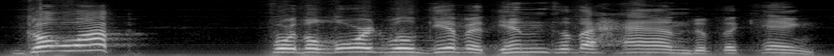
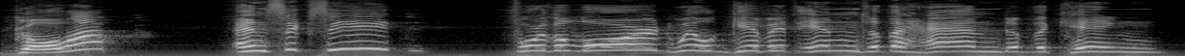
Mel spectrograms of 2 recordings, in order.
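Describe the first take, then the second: First: Emphatic call easing into measured pronouncement; prophets in unison. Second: High, put-on mocking sing-out; exaggerated false enthusiasm, pitched way up; dripping sarcasm. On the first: Acted. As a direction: proclaim it firmly as a crowd's answer. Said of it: "the answer is given in one voice". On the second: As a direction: parrot the official answer in a much higher voice. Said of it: "with sarcasm".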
